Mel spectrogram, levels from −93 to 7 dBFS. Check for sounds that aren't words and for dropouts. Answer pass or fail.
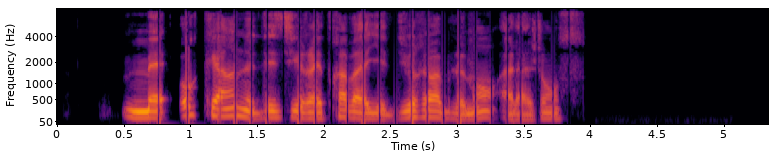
pass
